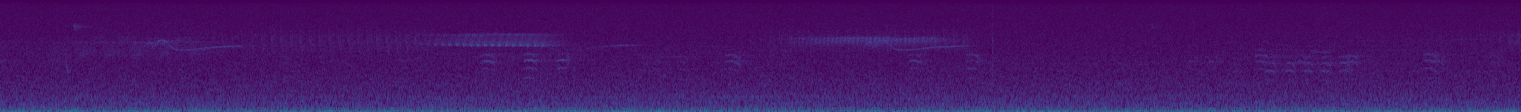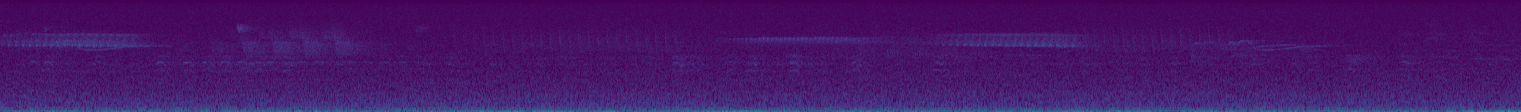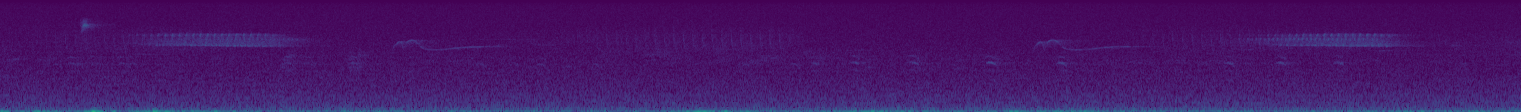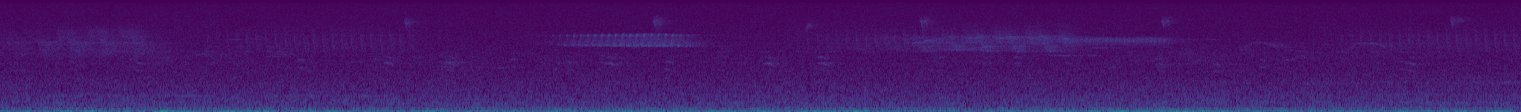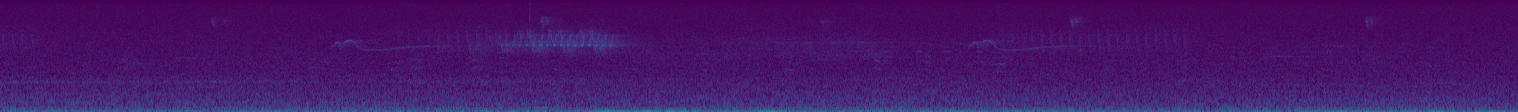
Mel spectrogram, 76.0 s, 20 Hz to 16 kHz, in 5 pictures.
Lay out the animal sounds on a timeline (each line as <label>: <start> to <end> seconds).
Ovenbird (Seiurus aurocapilla): 0.4 to 1.9 seconds
Eastern Wood-Pewee (Contopus virens): 1.1 to 2.7 seconds
Chipping Sparrow (Spizella passerina): 2.3 to 4.1 seconds
Pine Warbler (Setophaga pinus): 4.0 to 5.7 seconds
White-breasted Nuthatch (Sitta carolinensis): 4.5 to 10.0 seconds
Pine Warbler (Setophaga pinus): 7.7 to 9.6 seconds
Red-breasted Nuthatch (Sitta canadensis): 12.1 to 69.8 seconds
White-breasted Nuthatch (Sitta carolinensis): 12.4 to 13.7 seconds
Pine Warbler (Setophaga pinus): 14.9 to 16.7 seconds
Eastern Wood-Pewee (Contopus virens): 15.8 to 16.6 seconds
White-breasted Nuthatch (Sitta carolinensis): 16.5 to 18.3 seconds
Ovenbird (Seiurus aurocapilla): 17.2 to 19.2 seconds
Chipping Sparrow (Spizella passerina): 20.0 to 22.1 seconds
Pine Warbler (Setophaga pinus): 22.4 to 24.1 seconds
Pine Warbler (Setophaga pinus): 24.4 to 26.1 seconds
Chipping Sparrow (Spizella passerina): 26.1 to 27.8 seconds
Eastern Wood-Pewee (Contopus virens): 27.2 to 28.8 seconds
Red Squirrel (Tamiasciurus hudsonicus): 31.1 to 31.5 seconds
Pine Warbler (Setophaga pinus): 31.5 to 33.4 seconds
Eastern Wood-Pewee (Contopus virens): 34.1 to 35.7 seconds
Chipping Sparrow (Spizella passerina): 36.3 to 38.4 seconds
Eastern Wood-Pewee (Contopus virens): 40.4 to 42.2 seconds
Pine Warbler (Setophaga pinus): 42.5 to 44.7 seconds
Ovenbird (Seiurus aurocapilla): 44.8 to 47.4 seconds
Chipping Sparrow (Spizella passerina): 47.6 to 49.9 seconds
unidentified call: 49.5 to 60.3 seconds
Pine Warbler (Setophaga pinus): 50.8 to 52.9 seconds
Ovenbird (Seiurus aurocapilla): 54.2 to 56.7 seconds
Pine Warbler (Setophaga pinus): 55.9 to 57.7 seconds
Eastern Wood-Pewee (Contopus virens): 57.9 to 59.9 seconds
Chipping Sparrow (Spizella passerina): 58.9 to 61.3 seconds
Eastern Wood-Pewee (Contopus virens): 64.0 to 65.4 seconds
Chipping Sparrow (Spizella passerina): 64.5 to 66.1 seconds
Pine Warbler (Setophaga pinus): 65.7 to 67.3 seconds
unidentified call: 66.1 to 74.6 seconds
Ovenbird (Seiurus aurocapilla): 67.9 to 69.8 seconds
Eastern Wood-Pewee (Contopus virens): 70.2 to 71.8 seconds
Chipping Sparrow (Spizella passerina): 70.5 to 72.9 seconds
Hermit Thrush (Catharus guttatus): 73.4 to 74.6 seconds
